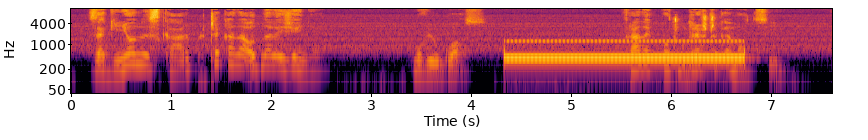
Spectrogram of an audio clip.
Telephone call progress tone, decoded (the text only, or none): dial tone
